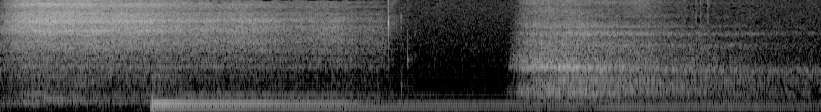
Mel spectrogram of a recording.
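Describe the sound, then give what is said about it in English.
A deep breath drawn in and then slowly let out, soft airy rushes of breath set against steady, low, sustained musical drone tones. “Take a deep breath, let it out.”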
